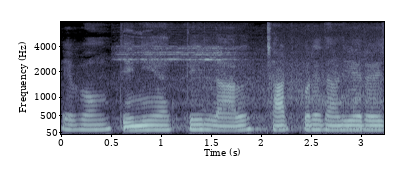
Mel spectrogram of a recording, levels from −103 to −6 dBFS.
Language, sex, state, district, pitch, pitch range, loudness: Bengali, male, West Bengal, Paschim Medinipur, 125 Hz, 120-130 Hz, -36 LUFS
